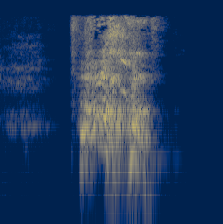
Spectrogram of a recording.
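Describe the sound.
A single forceful sneeze brought on by allergies: a soft breathy intake, then one loud, explosive burst lasting about half a second, followed by silence.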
